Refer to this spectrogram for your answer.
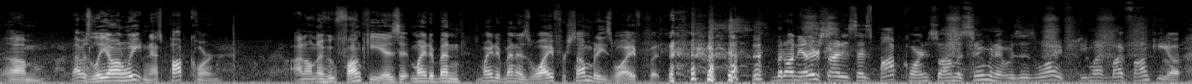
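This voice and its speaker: Someone with an American accent talks at a fairly quick pace, with noticeable background noise. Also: man. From Pennsylvania, US. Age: 40s. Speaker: truck restoration shop owner, former long-haul trucker. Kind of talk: casual interview.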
